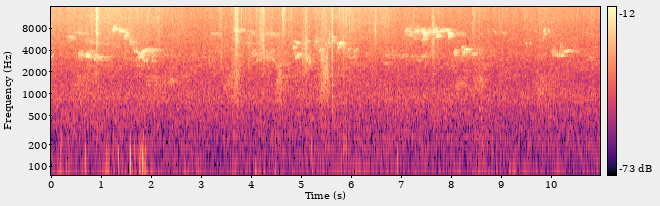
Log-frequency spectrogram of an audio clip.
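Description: Near silence: quiet outdoor ambience with a few faint, distant bird chirps, and a few faint low thumps in the first two seconds.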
